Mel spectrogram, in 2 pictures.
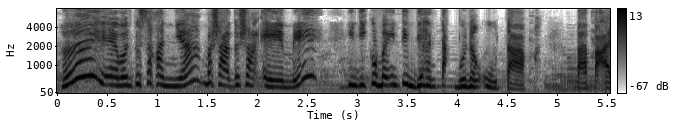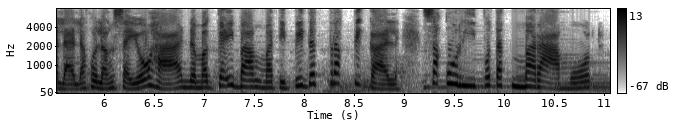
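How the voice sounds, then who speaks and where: An actress playing a blunt, protective young Filipino best friend in a radio drama, scolding emphatically in slangy speech. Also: female voice, on the high side, expressive, moderate pace, a bit bright, soft background music. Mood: exasperated, protective.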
